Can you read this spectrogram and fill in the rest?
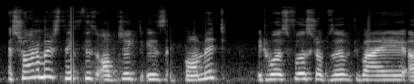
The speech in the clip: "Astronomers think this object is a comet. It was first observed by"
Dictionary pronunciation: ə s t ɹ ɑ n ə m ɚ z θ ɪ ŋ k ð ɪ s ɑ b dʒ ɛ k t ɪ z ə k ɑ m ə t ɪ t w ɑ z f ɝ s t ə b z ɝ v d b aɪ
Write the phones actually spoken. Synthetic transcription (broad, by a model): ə s t ɹ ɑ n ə m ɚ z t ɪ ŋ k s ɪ s ɑ b dʒ ɛ k t ɪ z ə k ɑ m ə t ɪ t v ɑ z f ɝ s t ə b z ɝ v d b aɪ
